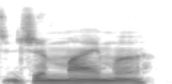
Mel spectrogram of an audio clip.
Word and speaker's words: Jemima: Jemima, is that what it is? – I think it's Jemima.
